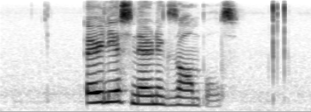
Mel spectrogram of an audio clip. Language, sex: English, female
